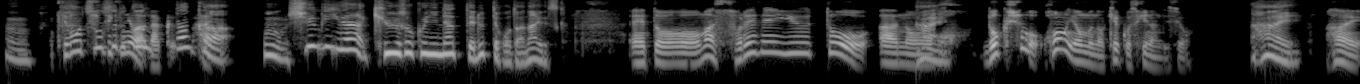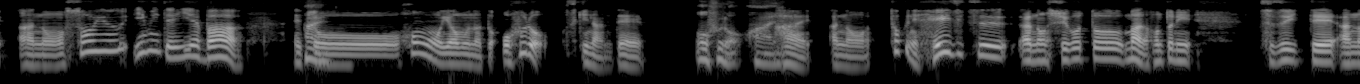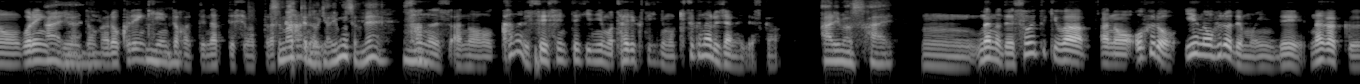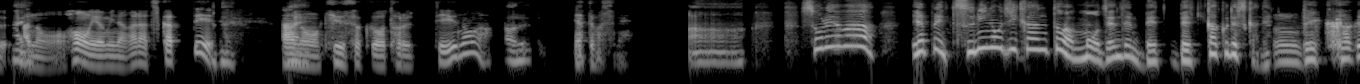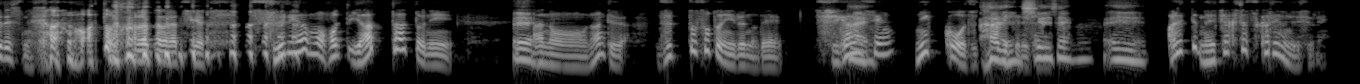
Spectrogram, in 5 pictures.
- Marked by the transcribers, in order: other background noise; laughing while speaking: "あの、後の体が違う"; laugh
- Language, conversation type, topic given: Japanese, podcast, 趣味と休息、バランスの取り方は？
